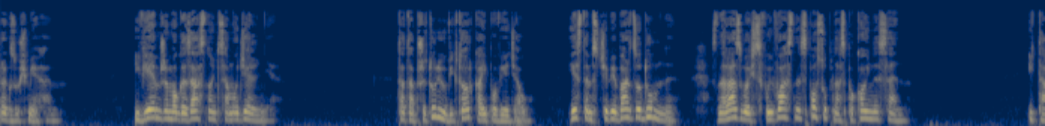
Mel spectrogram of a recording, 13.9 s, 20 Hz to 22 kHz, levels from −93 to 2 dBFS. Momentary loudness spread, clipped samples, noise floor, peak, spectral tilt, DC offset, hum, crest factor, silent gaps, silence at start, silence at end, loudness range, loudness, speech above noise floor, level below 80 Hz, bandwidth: 14 LU; under 0.1%; -84 dBFS; -16 dBFS; -3.5 dB/octave; under 0.1%; none; 18 dB; none; 0 s; 0 s; 7 LU; -34 LUFS; 50 dB; -74 dBFS; 16 kHz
